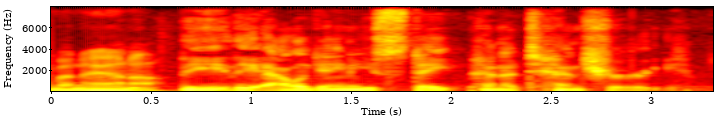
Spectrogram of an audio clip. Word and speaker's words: Allegheny: town or the area alger was it al ghagaini uh allegheny allegheny i always put too many syllables or letters in there that's like i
